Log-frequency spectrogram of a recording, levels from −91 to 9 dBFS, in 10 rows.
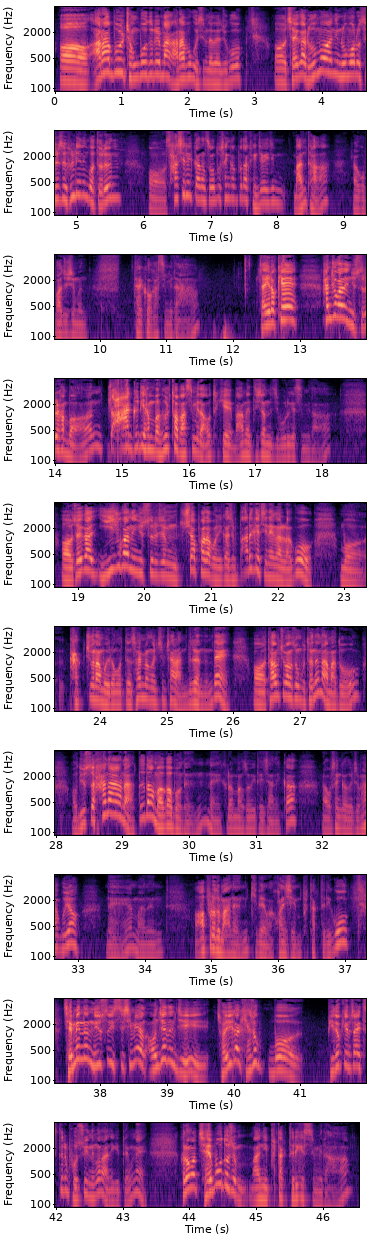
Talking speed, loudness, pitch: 355 characters per minute, -19 LUFS, 160 Hz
